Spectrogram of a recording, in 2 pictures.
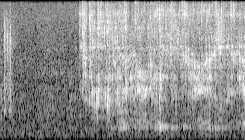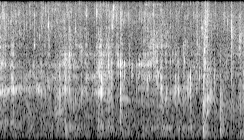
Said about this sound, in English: And the fixer is next. Again, this is something that we can reuse, so I'm just going to pour it straight in.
